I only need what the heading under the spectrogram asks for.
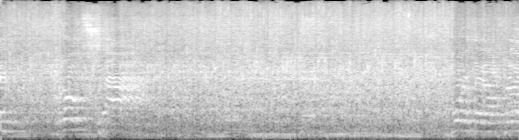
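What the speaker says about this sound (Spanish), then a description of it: "Fuerte el aplauso." Applause at the Parakultural tango salon at Salon Canning, a broad wash of clapping from the crowd with voices talking over it at the start and end.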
